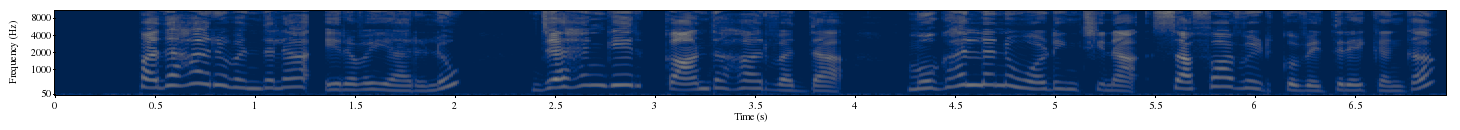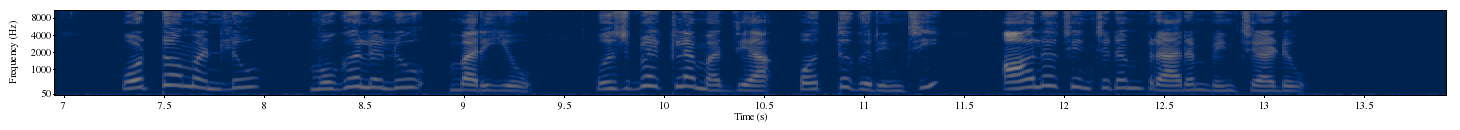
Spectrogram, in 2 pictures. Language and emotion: Telugu, neutral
